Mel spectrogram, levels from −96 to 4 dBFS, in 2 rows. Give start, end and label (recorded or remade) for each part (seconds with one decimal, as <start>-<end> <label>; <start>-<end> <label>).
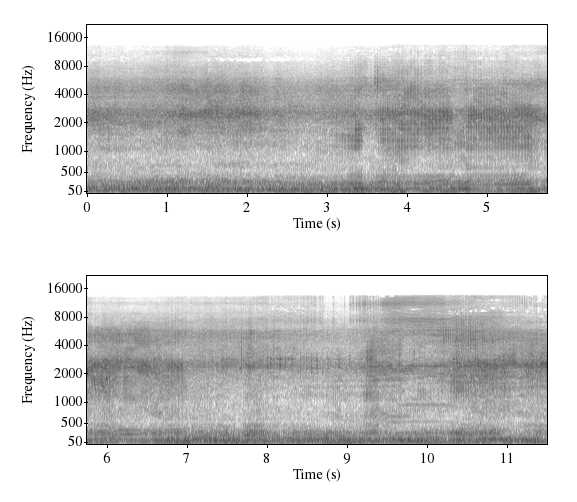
0.0-0.7 recorded; 0.7-1.5 remade; 1.5-5.6 recorded; 5.6-8.0 remade; 8.0-11.5 recorded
